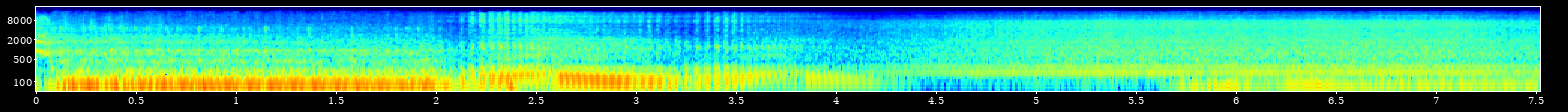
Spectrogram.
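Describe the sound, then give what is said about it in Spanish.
A motorcycle engine revs as riders hurry off to school, a dense mechanical drone that swells in pitch midway before settling into a steadier, lower hum, with no talking over it. “Después de que aceleraron a la moto, llegaron con un poco de retraso”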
